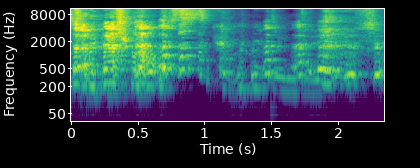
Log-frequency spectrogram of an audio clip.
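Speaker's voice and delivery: high, drawn-out words dissolving into laughter; laughing. Real, not acted. Friends inventing a gross band name, high slow laughing. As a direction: squeal it out through real laughter.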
